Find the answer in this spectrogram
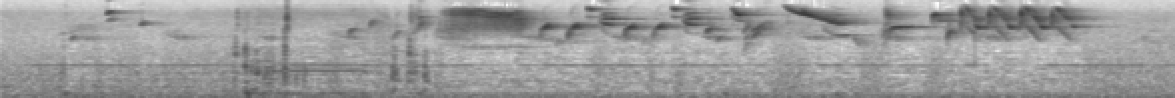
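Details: Goldfinch singing: a quick, tinkling jumble of high twittering notes and liquid trills, starting with a few scattered chirps before a lively run of bright, tumbling phrases; a faint steady hum lies beneath.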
